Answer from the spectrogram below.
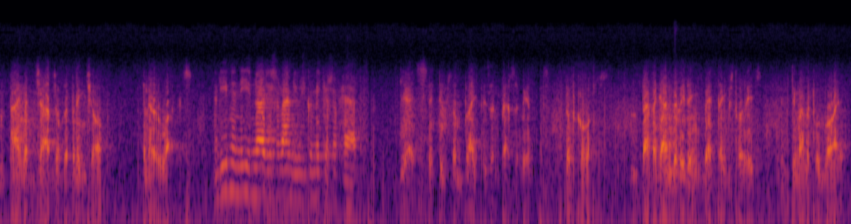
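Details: Man whose larynx has been removed, trained in esophageal speech; esophageal speech after laryngectomy.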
